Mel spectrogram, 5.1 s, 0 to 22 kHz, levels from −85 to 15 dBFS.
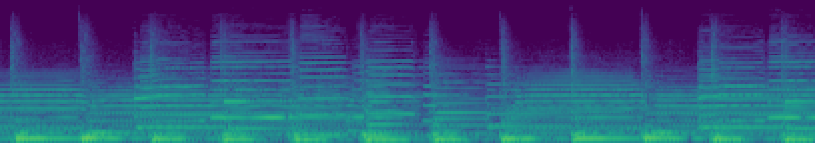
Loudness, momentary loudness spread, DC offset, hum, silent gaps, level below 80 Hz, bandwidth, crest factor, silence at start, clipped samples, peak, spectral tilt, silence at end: -24 LUFS; 3 LU; under 0.1%; none; none; -32 dBFS; 11 kHz; 14 dB; 0 s; under 0.1%; -8 dBFS; -7 dB/octave; 0 s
